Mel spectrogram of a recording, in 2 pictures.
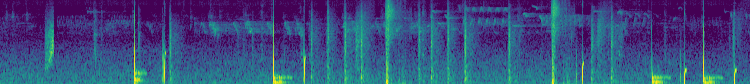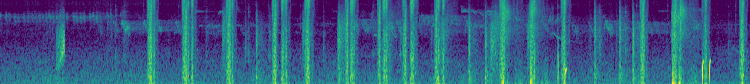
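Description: Footsteps patter quickly on the ground.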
